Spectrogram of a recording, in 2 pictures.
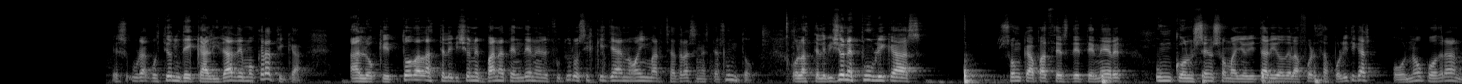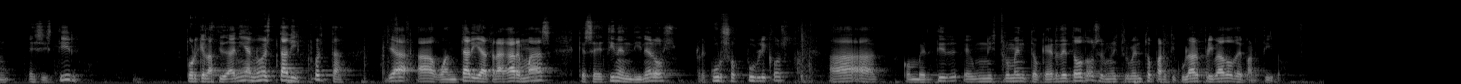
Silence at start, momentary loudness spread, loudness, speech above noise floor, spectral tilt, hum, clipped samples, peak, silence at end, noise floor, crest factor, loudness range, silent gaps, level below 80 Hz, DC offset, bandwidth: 1.1 s; 13 LU; -31 LUFS; 29 dB; -5 dB/octave; none; under 0.1%; -6 dBFS; 1.8 s; -60 dBFS; 24 dB; 7 LU; none; -64 dBFS; under 0.1%; 15 kHz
